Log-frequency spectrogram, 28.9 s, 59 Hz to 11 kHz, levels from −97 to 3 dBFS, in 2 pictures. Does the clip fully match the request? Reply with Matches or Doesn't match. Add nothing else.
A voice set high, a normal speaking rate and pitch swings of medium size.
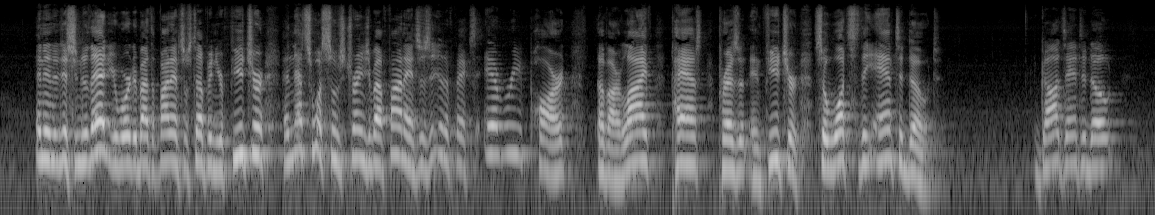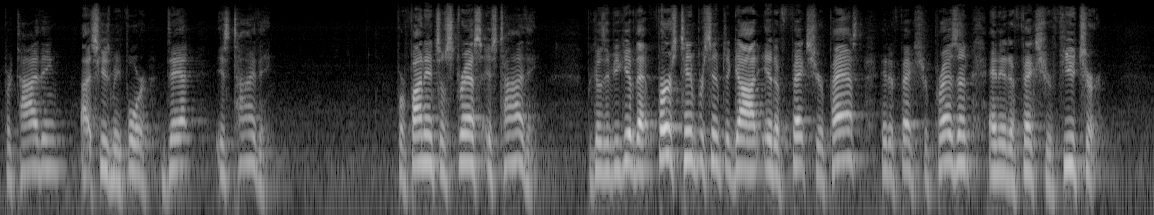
Matches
